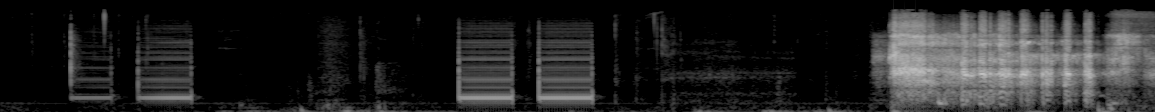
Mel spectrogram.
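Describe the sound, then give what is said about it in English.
An outgoing phone call rings with a double-pulse ringback tone, heard twice with a pause between, followed by a sudden loud, crackly burst of sound as the line opens. “let's try and get Jimmy on the phone now. Let's just let's just ring him up.”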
